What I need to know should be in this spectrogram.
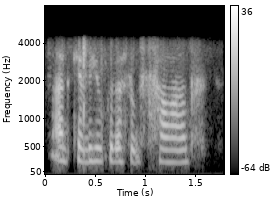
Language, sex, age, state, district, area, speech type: Kashmiri, female, 30-45, Jammu and Kashmir, Bandipora, rural, conversation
